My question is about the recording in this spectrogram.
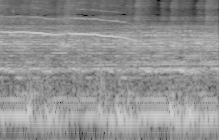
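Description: Heavy metal electric guitar solo played live over the band: a high held note slides down in pitch over about a second, with drums pounding steadily underneath.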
